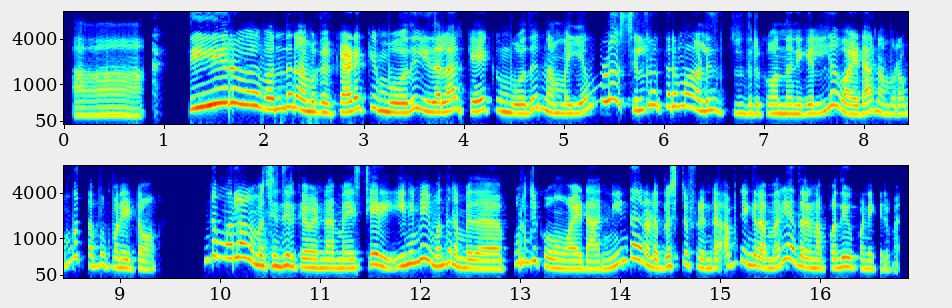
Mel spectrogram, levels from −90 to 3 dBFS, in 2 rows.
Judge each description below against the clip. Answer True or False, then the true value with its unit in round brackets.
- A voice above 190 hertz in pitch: True (225 Hz)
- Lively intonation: True (7.1 semitones)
